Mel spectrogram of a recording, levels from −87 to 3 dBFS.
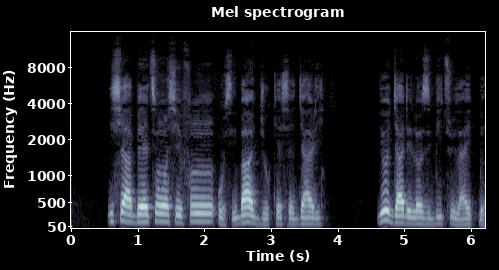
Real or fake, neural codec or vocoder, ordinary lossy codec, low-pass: real; none; AAC, 48 kbps; 14.4 kHz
